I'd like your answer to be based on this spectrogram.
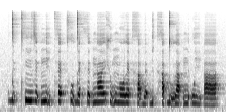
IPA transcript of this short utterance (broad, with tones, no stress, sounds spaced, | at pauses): d ɪ˦ ʔ tʰ ĩ˦ z ɪ˦ ʔ n ḭ˦˨ pʰ ɛ˦ ʔ tʰ ṵ˦˨ d ɛ˦ ʔ θ ɪ˦ ʔ ŋ a˦ ɪ̯ ʃ ṵ˦˨ ŋ ɔ˦ l ɛ˦ ʔ h ä̰˦˨ b ɛ˦ ʔ ɡ ɪ˦ ʔ h ä˦ ʔ d ṵ˦˨ l ä˦ ʔ ŋ ɪ˦ ʔ w i˨ ʔ ä˨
